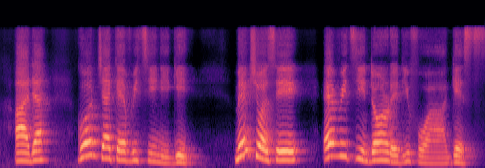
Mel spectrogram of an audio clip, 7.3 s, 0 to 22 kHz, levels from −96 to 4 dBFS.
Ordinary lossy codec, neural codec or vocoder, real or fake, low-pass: none; codec, 24 kHz, 0.5 kbps, DualCodec; fake; 10.8 kHz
